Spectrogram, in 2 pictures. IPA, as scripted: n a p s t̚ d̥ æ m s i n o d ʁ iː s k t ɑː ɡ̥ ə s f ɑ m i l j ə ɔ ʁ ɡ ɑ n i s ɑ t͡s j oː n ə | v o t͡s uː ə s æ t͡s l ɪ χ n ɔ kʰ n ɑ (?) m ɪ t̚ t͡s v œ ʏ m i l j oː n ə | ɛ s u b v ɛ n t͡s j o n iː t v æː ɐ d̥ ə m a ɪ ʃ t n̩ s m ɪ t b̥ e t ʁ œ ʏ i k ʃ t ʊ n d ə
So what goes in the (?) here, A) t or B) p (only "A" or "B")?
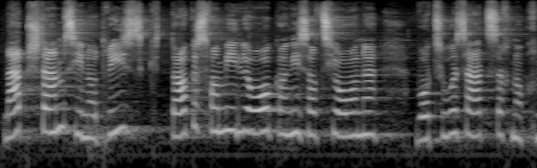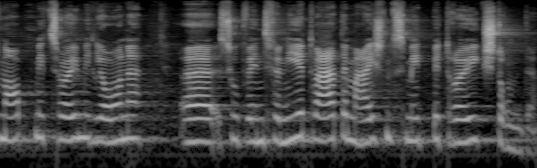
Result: B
